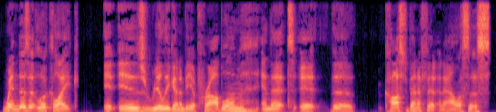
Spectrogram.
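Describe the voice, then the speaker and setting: Measured man explaining technical ideas. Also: a little high, a little mellow. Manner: thoughtful, measured, with frequent fillers and restarts. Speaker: guest on a tech interview. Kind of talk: explanatory conversational interview answers.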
